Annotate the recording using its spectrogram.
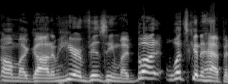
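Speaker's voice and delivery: mock panicked heavy breathing, panting. Retelling his panic on meeting a woman: imitating heavy breathing. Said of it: "breathing heavy".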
